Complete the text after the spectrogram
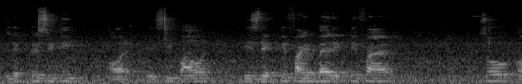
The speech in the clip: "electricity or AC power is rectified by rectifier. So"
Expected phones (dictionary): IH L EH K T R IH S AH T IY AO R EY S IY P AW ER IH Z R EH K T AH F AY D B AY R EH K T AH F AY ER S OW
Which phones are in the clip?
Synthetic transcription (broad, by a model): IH L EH K T R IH S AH T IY AO R EY S IY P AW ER IH Z L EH K T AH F AY D B AY L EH K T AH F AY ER S OW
